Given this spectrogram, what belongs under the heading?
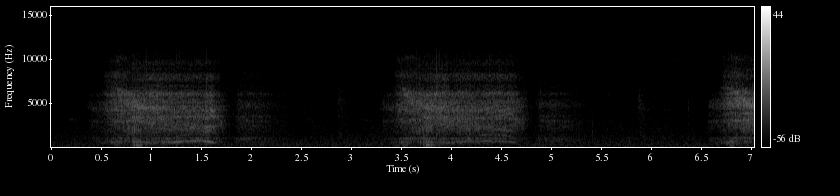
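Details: Loud rattling snores on each in-breath, about 20 breaths a minute, with quiet out-breaths between them; snoring.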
